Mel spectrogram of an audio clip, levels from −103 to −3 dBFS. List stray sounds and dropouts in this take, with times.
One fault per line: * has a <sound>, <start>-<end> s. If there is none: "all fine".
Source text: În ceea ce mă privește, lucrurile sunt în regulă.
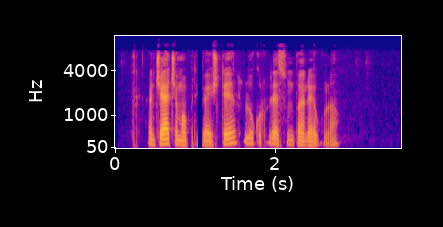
* has a dropout, 1.0-1.1 s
